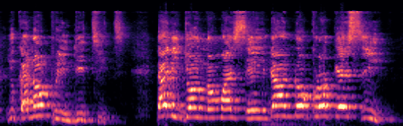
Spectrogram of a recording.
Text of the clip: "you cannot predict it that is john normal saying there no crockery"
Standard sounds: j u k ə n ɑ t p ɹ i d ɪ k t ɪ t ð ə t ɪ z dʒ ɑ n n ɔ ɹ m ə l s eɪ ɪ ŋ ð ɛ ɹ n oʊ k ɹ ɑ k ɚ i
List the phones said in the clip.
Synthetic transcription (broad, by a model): j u k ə n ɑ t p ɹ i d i t ɪ t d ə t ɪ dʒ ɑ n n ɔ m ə n s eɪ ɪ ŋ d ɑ n oʊ k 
